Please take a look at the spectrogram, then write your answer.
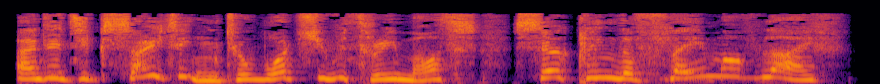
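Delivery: high-pitched, insistent character voice; emphatic Gyoko. Acted. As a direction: list your reasons emphatically, voice held high.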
